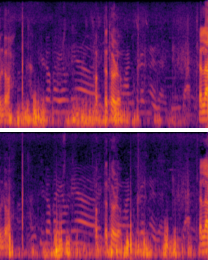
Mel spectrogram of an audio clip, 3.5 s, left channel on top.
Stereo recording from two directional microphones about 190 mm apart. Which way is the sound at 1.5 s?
15° left (ahead or behind).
